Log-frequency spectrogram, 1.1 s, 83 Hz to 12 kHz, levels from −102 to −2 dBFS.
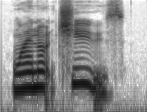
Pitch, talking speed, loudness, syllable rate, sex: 250 Hz, 165 wpm, -15 LUFS, 5.0 syllables/s, female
